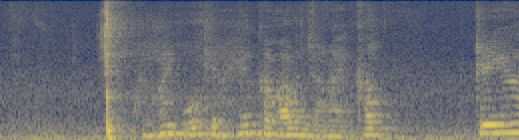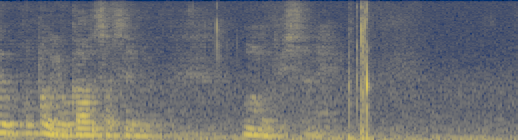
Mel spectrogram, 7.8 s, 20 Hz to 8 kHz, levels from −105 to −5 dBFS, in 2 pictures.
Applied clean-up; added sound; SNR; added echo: none; Fire; 6 dB; reverberation time 0.3 s.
